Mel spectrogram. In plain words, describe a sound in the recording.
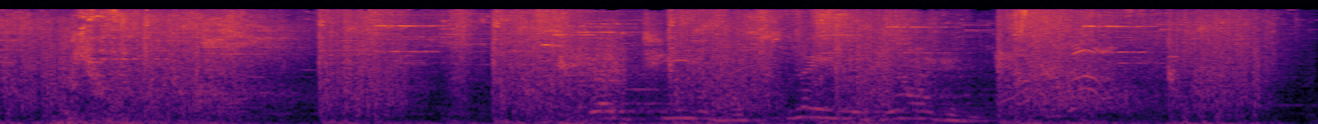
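Video game spell effects and combat sounds crackle and burst.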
